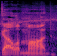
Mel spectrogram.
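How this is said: It is said in an Italian American New York accent.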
